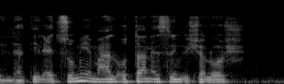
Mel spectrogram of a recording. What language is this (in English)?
Hebrew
